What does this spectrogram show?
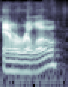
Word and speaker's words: Amarillo: Wait, do you pronounce it Amarillo, not Amarillo? Yes. The color is Amarillo. The city is Amarillo.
